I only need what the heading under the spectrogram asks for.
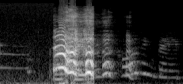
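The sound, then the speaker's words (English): A cat meows, a loud, strained cry followed by a softer, drawn-out meow that slides downward in pitch. “My cat is here.”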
